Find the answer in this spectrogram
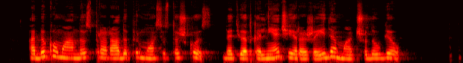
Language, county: Lithuanian, Vilnius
